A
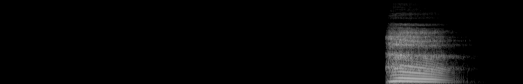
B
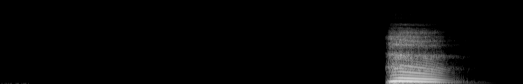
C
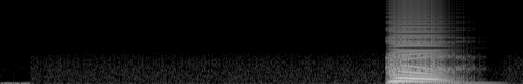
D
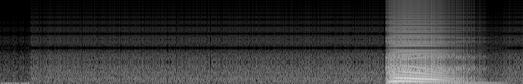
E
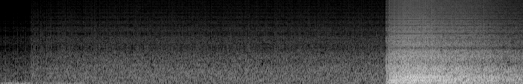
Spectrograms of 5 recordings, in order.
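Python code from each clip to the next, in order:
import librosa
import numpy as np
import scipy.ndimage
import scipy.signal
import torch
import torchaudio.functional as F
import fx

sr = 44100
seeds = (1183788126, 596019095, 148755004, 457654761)

y1 = fx.riaa(x, sr, side='playback')
y1 = fx.upward_expand(y1, sr, threshold_db=-30.0, expansion=1.5)
y1 = y1 * librosa.db_to_amplitude(3.0)
y2 = fx.peak_eq(y1, sr, hz=120.0, db=-12.5, octaves=0.84)
y2 = fx.sample_hold(y2, sr, seeds[0], rate_hz=2100.0, jitter_pct=0)
y2 = fx.env_flatten(y2, sr, amount_pct=50)
y3 = fx.bin_compress(y2, sr, power=0.6)
y3 = y3 * librosa.db_to_amplitude(3.0)
y4 = fx.cycle_switch(y3, sr, every=3, mode='inverted')
y4 = y4 + 10.0 ** (-7.5 / 20.0) * np.pad(y4, (int(523 * sr / 1000.0), 0))[:len(y4)]
y4 = fx.rev_plate(y4, sr, seeds[1], rt60_s=4.3, hf_ratio=0.8, predelay_ms=0, drr_db=2.0)
y4 = y4 * librosa.db_to_amplitude(-2.0)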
